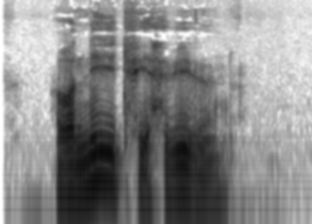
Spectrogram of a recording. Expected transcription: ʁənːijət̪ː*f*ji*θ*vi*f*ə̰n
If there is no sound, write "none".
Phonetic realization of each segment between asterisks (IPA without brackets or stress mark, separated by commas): f, ħ, v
